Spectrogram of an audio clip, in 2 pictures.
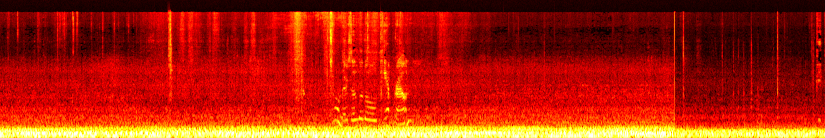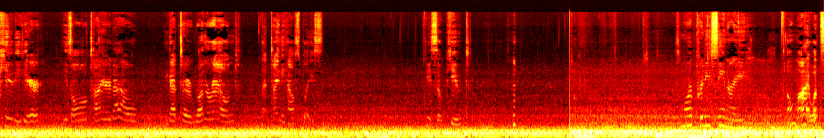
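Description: Steady low rumble of road and engine noise inside a moving car's cabin. It drops abruptly a little under halfway through and comes back louder near the end.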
